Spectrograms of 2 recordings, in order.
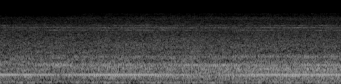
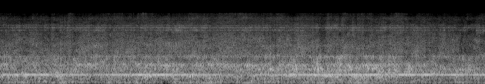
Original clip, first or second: first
